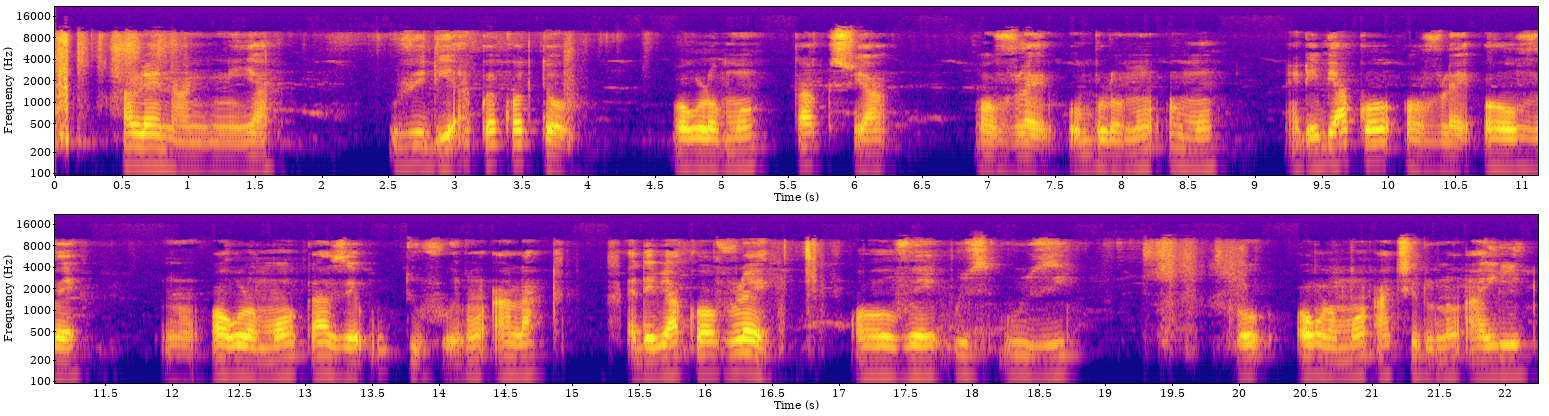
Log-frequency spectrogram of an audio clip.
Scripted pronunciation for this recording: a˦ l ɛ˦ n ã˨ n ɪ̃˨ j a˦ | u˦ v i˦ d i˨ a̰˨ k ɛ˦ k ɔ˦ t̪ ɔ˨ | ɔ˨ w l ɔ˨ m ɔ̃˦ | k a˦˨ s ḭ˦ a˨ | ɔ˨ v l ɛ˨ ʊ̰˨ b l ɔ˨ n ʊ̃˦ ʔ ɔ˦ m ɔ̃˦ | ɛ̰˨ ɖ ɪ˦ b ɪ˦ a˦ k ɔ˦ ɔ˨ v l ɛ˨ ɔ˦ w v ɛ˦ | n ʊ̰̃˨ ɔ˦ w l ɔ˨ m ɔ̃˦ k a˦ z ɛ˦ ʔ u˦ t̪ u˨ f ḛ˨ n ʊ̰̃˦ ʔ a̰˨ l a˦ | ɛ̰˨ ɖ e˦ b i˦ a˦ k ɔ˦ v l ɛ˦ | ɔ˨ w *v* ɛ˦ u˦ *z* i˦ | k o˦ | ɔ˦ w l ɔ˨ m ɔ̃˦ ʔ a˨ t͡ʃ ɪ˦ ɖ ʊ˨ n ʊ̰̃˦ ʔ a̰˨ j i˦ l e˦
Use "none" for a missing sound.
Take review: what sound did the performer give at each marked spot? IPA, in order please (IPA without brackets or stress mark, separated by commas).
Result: v, z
